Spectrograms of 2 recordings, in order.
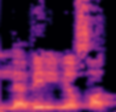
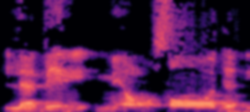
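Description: First: Said in the usual way. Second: Slow لبالمرصاد with a full, heavy r and long final vowel. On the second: Shown as a demonstration. Teacher models the word for students, slow heavy ra in لبالمرصاد. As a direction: stretch لبالمرصاد, thickening the r and saad. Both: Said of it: "تفخم الراء".

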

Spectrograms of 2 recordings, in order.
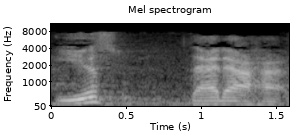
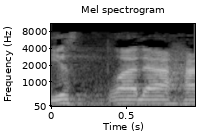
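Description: First: يصطلح with a plain light t after the ṣ, very slow; original form with light t. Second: اصطلح with a heavy emphatic ṭ after the ṣ; t changed to emphatic ṭ. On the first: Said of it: "صاد ثم التاء". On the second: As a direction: slowly sound the ṭ in اصطلح. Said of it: "فلا بد من قلب التاء طاء". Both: Shown as a demonstration.

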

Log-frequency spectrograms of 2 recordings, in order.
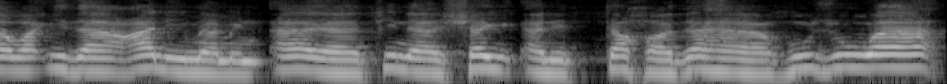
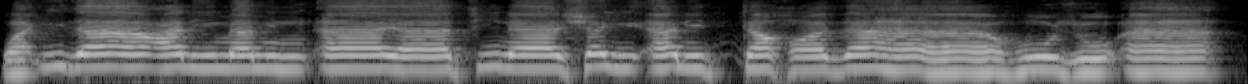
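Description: First: Said in the usual way. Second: Chanted tartil ending on هزؤا with a clear hamza, huzu'an; recited with hamza. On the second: Shown as a demonstration. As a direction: intone هزؤا with a firm glottal stop. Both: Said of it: "هكذا".

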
